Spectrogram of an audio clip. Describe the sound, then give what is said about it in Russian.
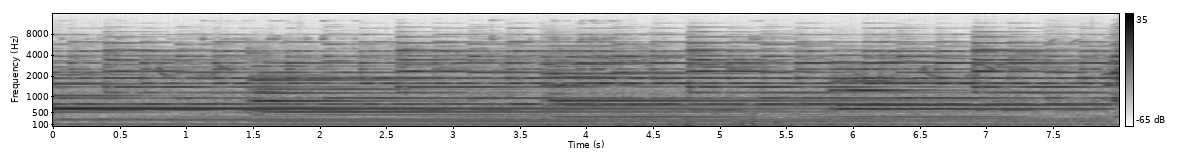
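Small and medium church bells ring together in a steady, overlapping peal, with repeated strikes layering into a loud, shimmering wash of tones, with no voices. “Послушайте, как будут звучать колокола подзвонные и зазвонные, если их вместе совместить.”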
